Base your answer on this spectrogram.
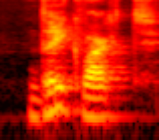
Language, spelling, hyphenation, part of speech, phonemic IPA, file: Dutch, driekwart, drie‧kwart, adjective, /driˈkʋɑrt/, Nl-driekwart.ogg
- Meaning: three-quarter, three-quarters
